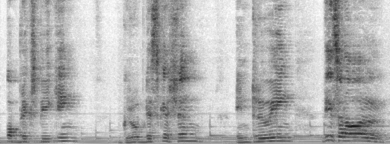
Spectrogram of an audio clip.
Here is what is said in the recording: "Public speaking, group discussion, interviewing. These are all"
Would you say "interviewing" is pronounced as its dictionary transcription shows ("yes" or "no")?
no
